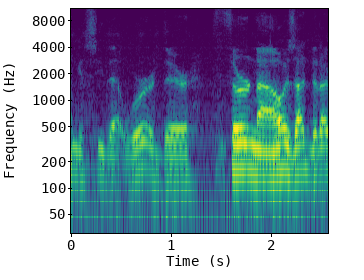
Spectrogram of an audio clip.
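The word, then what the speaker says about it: Thurnau: thuron um I can see that word there therow is that did I pronounce that correctly Perry that's right thow Professor uh at the University of Mich Michigan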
